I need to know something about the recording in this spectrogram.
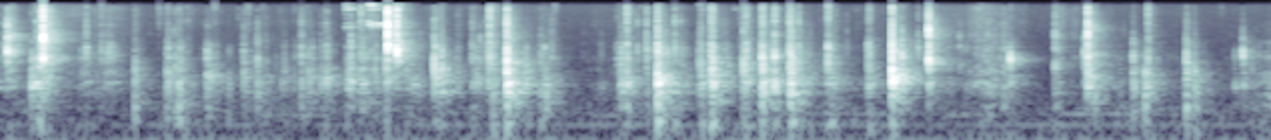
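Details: Plastic water bottle crinkled, crushed and tapped in a rapid irregular series indoors, with no animal voice.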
